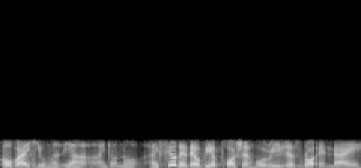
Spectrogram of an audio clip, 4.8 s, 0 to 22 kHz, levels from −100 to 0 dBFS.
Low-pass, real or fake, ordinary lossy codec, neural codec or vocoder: 3.6 kHz; real; none; none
